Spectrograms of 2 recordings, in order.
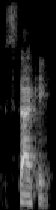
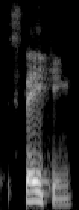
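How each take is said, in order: First: The first vowel does not sound like letter A. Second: The first vowel sounds like the letter name A. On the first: The speaker calls it right. "Sorry, it's stacking" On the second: The speaker calls it wrong. "A is an A. I'll say staking, right? No, not like that"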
